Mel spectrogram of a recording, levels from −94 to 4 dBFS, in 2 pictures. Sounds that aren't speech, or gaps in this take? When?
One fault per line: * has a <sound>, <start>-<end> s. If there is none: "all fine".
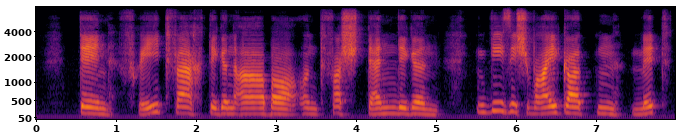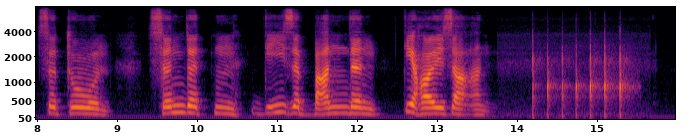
* has a thud, 14.2-15.6 s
